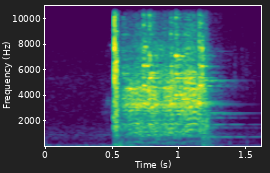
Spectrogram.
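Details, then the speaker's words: 1966 Mustang off the road since at least 1987, first start attempt with power wired straight to the coil: a brief burst of starter cranking lasting under a second that dies without firing. The spark checker shows no spark, though that isn't certain; owner suspects no power to the coil, a brittle ground or a bad distributor. "no sparkles there but I'm not super confident about this yet you know is this even is this even doing the thing over here"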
